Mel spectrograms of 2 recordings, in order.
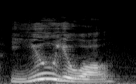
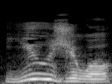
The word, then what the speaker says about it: usual: are very very common if you are someone that pronounces the word usual as ual I'm telling you you are not being understood let me show you how to pronounce the word usual correctly break it up into three syllables u o that second syllable Zu the one with the underline needs to be voiced put your hand on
